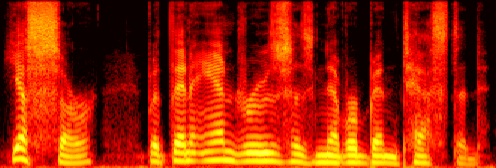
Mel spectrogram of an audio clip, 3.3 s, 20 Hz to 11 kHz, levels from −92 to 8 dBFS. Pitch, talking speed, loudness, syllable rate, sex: 140 Hz, 165 wpm, -18 LUFS, 4.2 syllables/s, male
